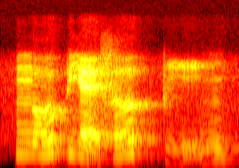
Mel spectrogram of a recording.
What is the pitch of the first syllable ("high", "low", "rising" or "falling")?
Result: rising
